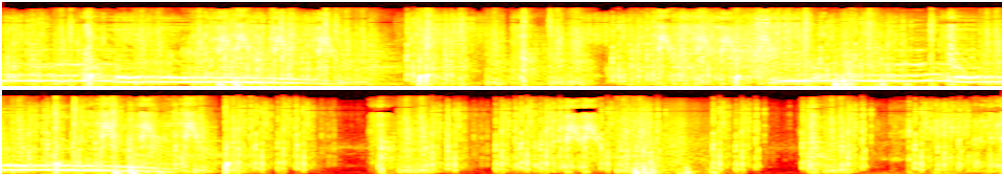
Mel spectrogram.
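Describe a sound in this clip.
Game sound effects pop and thud rapidly.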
